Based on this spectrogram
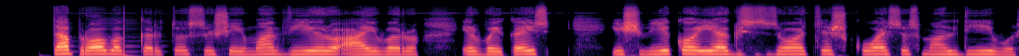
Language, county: Lithuanian, Telšiai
